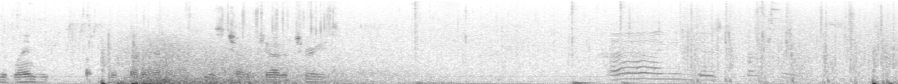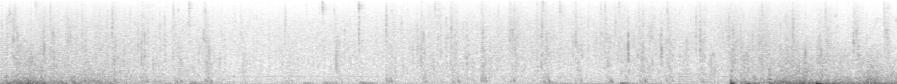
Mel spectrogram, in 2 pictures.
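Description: Footsteps crunch on dirt and grass.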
